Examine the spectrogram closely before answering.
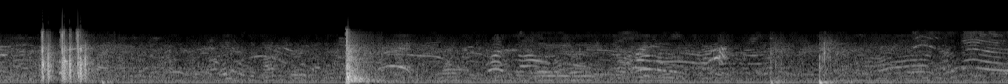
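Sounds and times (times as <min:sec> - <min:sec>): people talking: 0:00.0 - 0:10.0
dull firework thumps: 0:07.7 - 0:08.6.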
